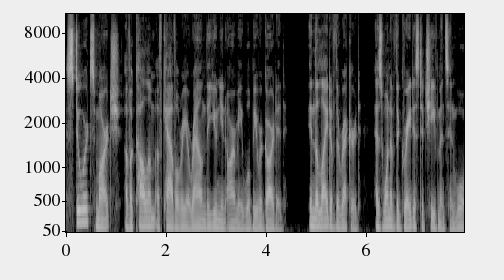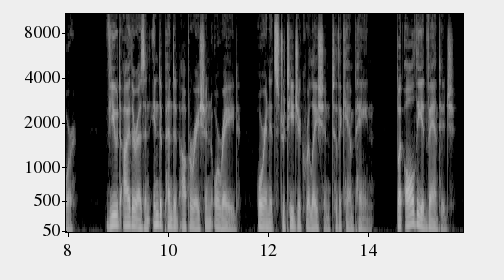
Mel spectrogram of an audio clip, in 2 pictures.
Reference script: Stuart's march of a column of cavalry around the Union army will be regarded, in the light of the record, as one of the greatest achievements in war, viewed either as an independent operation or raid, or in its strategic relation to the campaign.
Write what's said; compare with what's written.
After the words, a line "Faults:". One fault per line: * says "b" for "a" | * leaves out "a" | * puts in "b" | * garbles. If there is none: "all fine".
Stuart's march of a column of cavalry around the Union army will be regarded, in the light of the record, as one of the greatest achievements in war, viewed either as an independent operation or raid, or in its strategic relation to the campaign. But all the advantage
Faults:
* puts in "But all the advantage"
